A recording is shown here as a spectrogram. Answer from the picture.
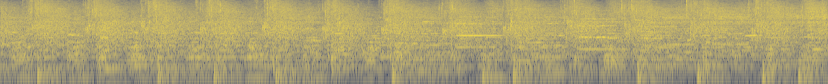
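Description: Symphony orchestra playing a lively piece, with a strong thump on every beat, a little under two a second.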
